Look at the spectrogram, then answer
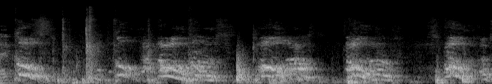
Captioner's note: thudding and grunting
